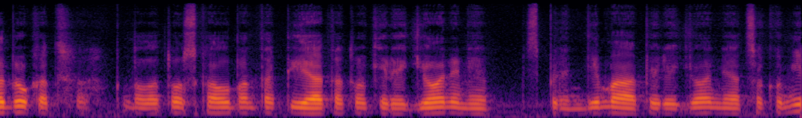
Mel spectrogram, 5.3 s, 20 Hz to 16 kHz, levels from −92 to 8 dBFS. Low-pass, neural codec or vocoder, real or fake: 14.4 kHz; autoencoder, 48 kHz, 32 numbers a frame, DAC-VAE, trained on Japanese speech; fake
